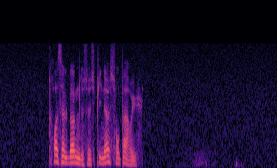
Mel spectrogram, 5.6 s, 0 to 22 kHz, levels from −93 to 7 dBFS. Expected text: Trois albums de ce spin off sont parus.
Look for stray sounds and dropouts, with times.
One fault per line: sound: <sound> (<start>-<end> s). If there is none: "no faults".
no faults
